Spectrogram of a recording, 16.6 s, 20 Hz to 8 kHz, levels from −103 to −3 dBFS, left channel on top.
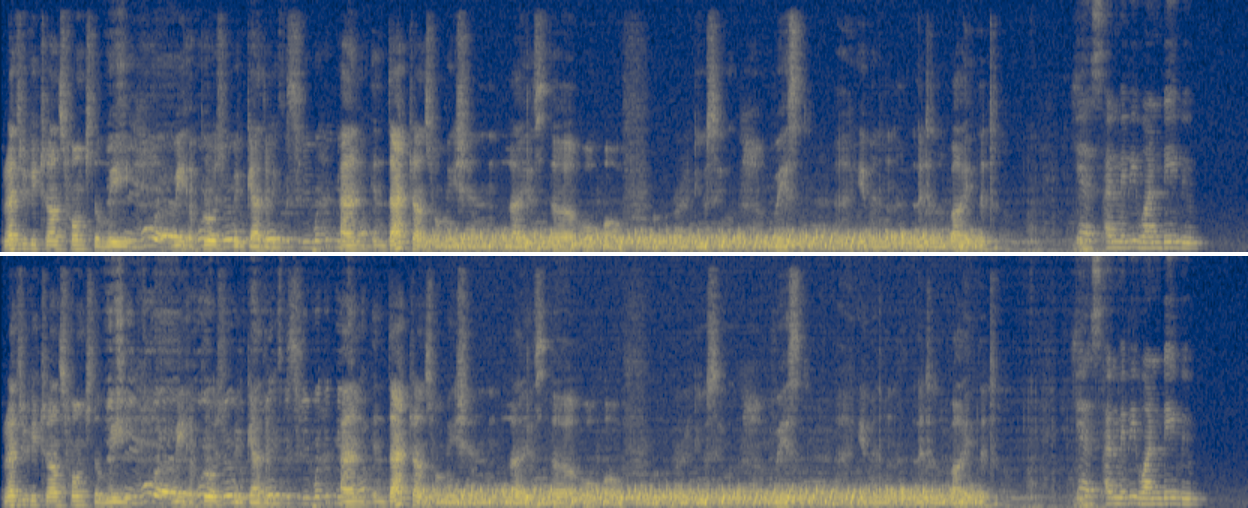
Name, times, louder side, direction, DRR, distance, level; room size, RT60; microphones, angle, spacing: voice 1, 0.0-8.6 9.0-10.6 11.1-13.3, equal, 15° left, 1.8 m, -30 dB
sound 1, 0.7-5.9 6.3-15.2, right 1 dB, 65° right, 2.4 m, -35 dB
sound 2, 5.6-13.1, right 1 dB, 45° right, 2.1 m, -27 dB
voice 2, 14.3-15.9, right 2 dB, 15° right, 5.7 m, -32 dB
12.0 x 10.5 x 6.5 m
head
